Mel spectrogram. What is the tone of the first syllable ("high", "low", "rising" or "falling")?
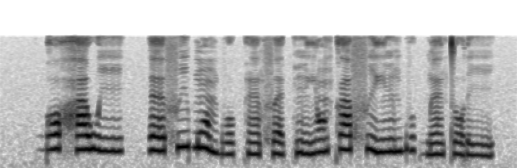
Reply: high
